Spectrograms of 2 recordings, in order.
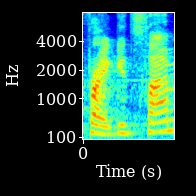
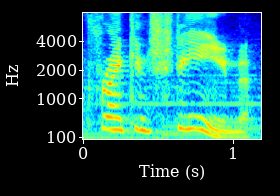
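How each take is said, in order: First: The name is pronounced the usual way. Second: The name is pronounced an altered way. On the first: This is the relative's name he rejects. "I'm not a Frankenstein" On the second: This is his own distinct version of the name. "he pronounces it Frankenstein in order to be like"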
